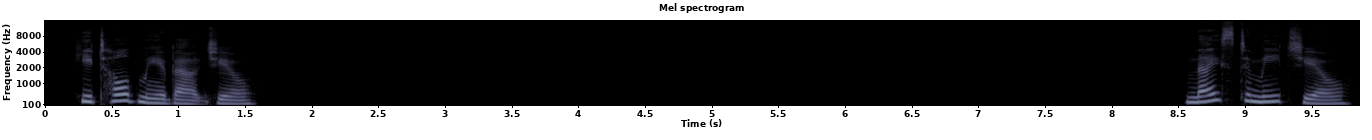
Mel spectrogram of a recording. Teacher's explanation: ambas consonantes unen sus sonidos y forman el sonido que posee la che en inglés el cual es llamado africada postalveolar sorda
